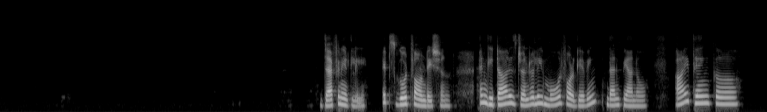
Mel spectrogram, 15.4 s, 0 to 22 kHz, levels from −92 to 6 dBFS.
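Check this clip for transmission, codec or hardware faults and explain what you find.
Nothing here points to a transmission, codec or hardware problem; the speech comes through the AMR wideband (HD Voice) codec at its top rate of 23.85 kbit/s, where any coding damage is faint at most.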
